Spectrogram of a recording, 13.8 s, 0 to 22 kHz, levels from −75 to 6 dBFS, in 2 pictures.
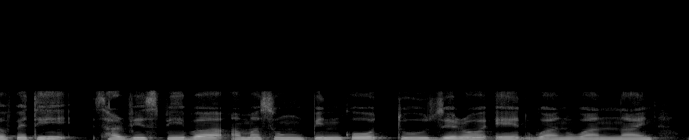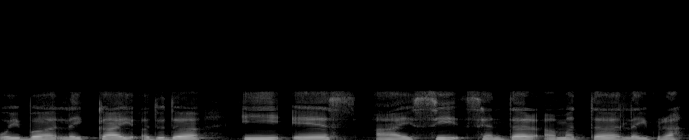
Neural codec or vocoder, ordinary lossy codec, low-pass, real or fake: none; none; none; real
